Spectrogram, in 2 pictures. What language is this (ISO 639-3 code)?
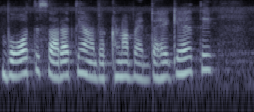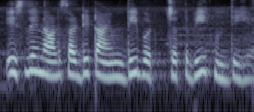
pan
